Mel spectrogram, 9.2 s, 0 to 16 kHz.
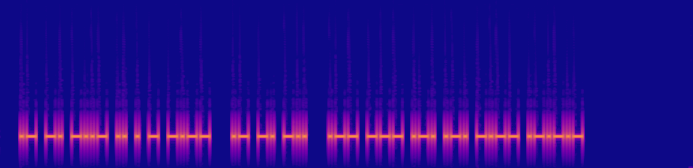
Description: Morse code, heard as a keyed tone, about 28 wpm, 700 Hz. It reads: ANXIETY AND WORRY.
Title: Pangram Challenge v2 - 28wpm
